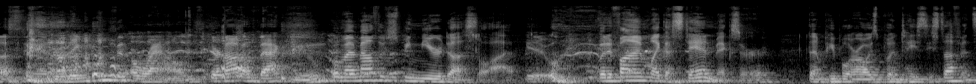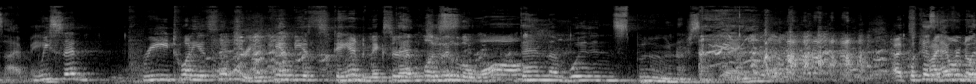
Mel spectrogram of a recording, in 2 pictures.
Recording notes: LIVE from the Fall For The Book Festival. Our first episode of the new year is actually from our live show at the Fall For The Book Festival in Fairfax, VA.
